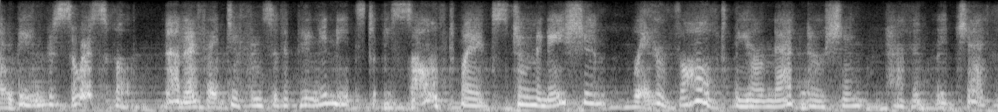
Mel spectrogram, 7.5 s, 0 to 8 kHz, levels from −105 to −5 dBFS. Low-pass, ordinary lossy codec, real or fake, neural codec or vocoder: 7.2 kHz; Opus, 32 kbps; fake; codec, 24 kHz, 1 kbps, SNAC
